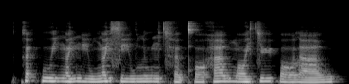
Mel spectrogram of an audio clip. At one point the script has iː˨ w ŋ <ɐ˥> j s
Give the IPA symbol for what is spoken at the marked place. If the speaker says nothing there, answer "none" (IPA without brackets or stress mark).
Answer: ɐ˥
